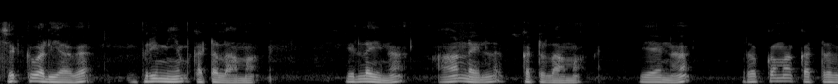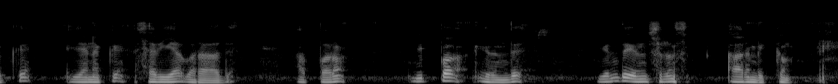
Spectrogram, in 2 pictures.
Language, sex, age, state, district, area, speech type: Tamil, male, 45-60, Tamil Nadu, Nilgiris, rural, read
